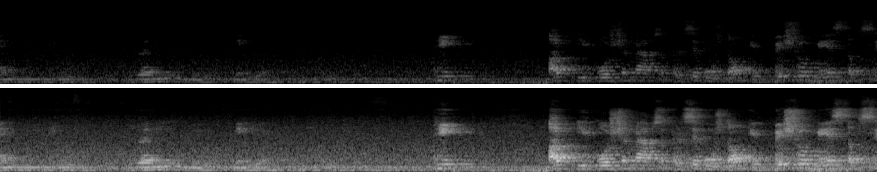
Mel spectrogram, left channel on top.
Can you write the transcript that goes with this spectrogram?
रनी मीड। ठीक, अब ये क्वेश्चन मैं आपसे फिर से पूछता हूं कि विश्व में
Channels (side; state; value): left; quieter; 21.2 dB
